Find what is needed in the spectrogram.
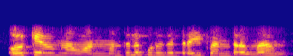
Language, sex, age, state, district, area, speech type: Tamil, female, 18-30, Tamil Nadu, Vellore, urban, conversation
